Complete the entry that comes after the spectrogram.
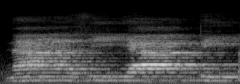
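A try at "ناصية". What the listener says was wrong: ianya pendek. Nasiyati.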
